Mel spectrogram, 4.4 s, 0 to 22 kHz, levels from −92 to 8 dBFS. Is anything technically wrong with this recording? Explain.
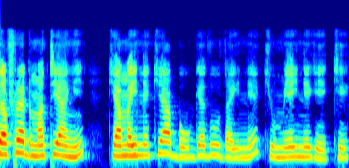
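Yes, there are two faults. Throughout the clip the speech sounds rough and grainy, with a hiss-like fuzz between the harmonics and nothing above about 11.6 kHz. This points to low-delay AAC compression, likely AAC-ELD at around 32 kbps. Its very short frames cannot separate closely spaced pitch harmonics well, so at this bitrate the encoder smears noise into the gaps and cuts off the top band.

From 1.72 s to the end at 4.37 s, the level drops abruptly by about 6 dB and stays down. One channel drops out here, likely with the stereo signal then being summed to mono. Content shared by both channels loses half its contribution, which produces the sudden 6 dB dip, and anything present only in the lost channel disappears.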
